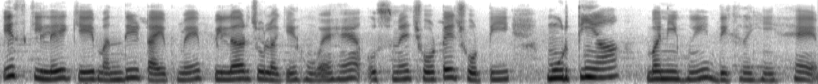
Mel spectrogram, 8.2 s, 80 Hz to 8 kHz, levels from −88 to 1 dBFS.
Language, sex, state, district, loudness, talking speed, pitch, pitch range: Hindi, female, Madhya Pradesh, Dhar, -15 LUFS, 145 wpm, 210 Hz, 195-235 Hz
